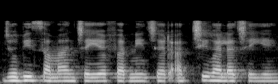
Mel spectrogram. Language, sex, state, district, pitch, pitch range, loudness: Hindi, female, Punjab, Pathankot, 165 Hz, 160-170 Hz, -15 LUFS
